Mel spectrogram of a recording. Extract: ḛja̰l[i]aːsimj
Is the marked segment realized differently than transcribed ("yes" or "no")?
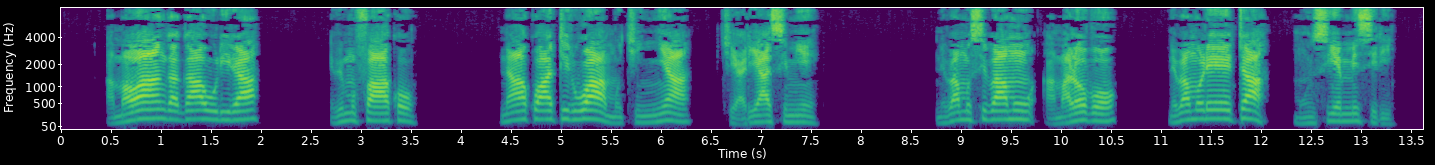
yes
